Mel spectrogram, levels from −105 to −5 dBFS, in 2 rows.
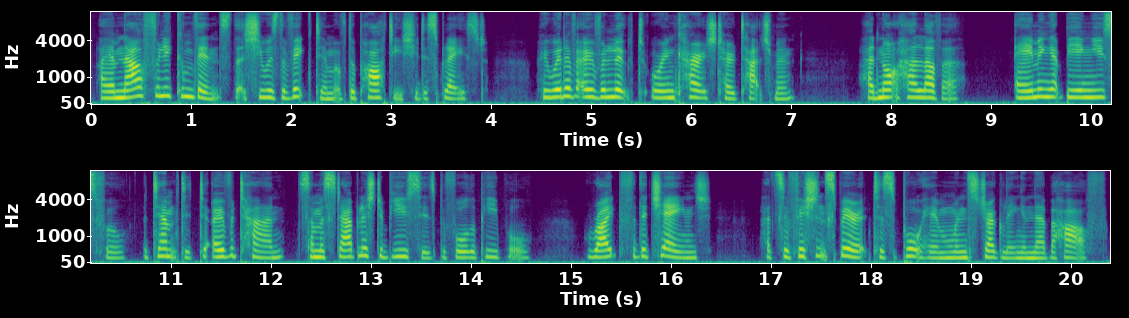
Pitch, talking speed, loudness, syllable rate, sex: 240 Hz, 160 wpm, -20 LUFS, 5.5 syllables/s, female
